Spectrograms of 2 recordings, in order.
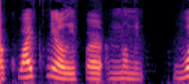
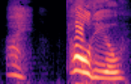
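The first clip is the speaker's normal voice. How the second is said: loud, breathless outburst on "told"; panting out a reproach; gasped; 3 semitones higher, 14 dB louder, slower than usual. A narrator's reading. Hermione gasps to her friends after running, gasped and forceful. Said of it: "Hermione gasped".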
